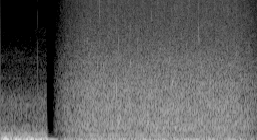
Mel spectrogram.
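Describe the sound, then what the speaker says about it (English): Creek water in Boulder, Colorado flows in a steady, full broadband rush after a brief low rumble at the start, close and continuous with no voices. "There's a comfort in the creek."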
